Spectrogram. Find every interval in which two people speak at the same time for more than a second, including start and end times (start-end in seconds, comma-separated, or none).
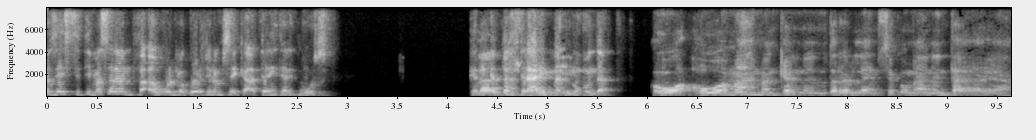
4.3-5.5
